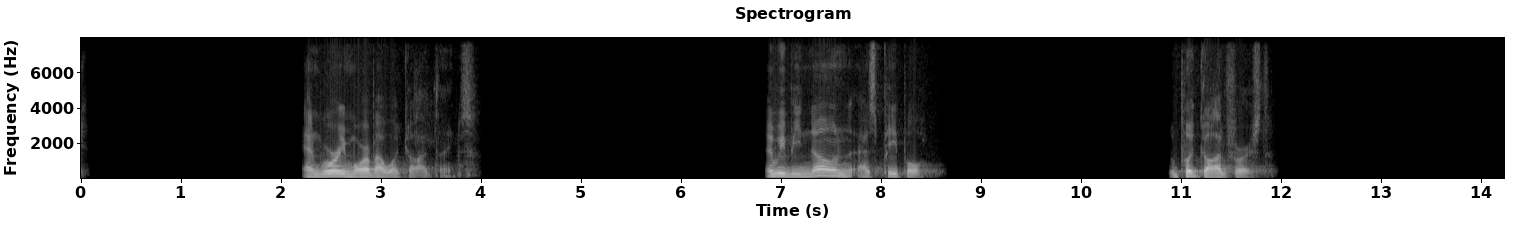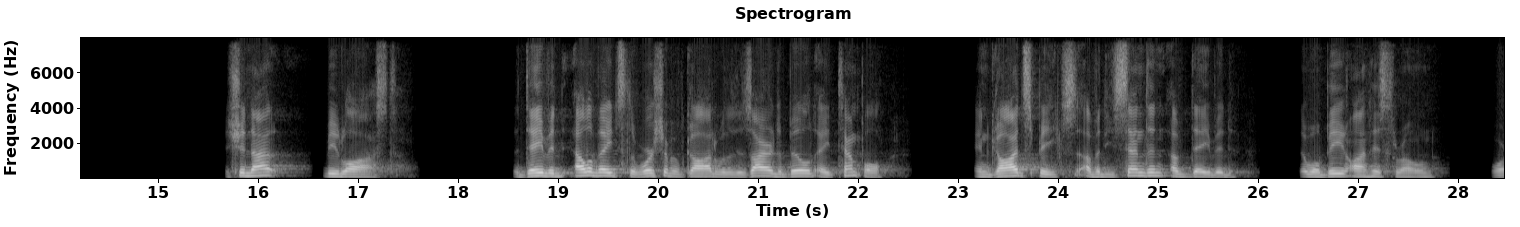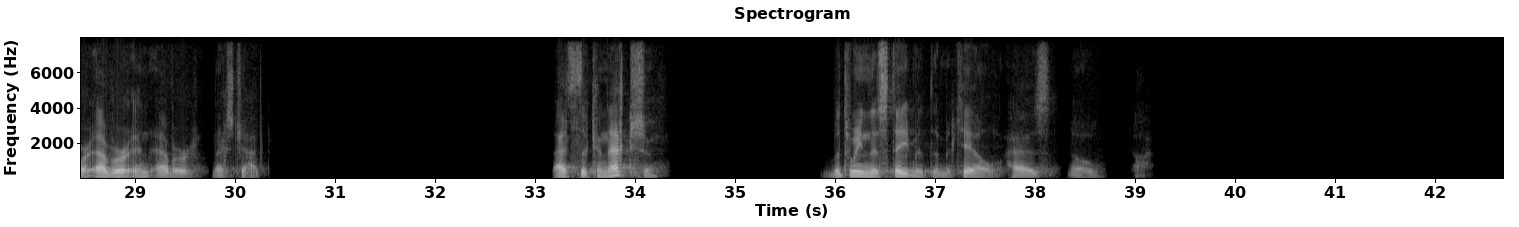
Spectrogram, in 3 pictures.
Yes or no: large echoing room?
yes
